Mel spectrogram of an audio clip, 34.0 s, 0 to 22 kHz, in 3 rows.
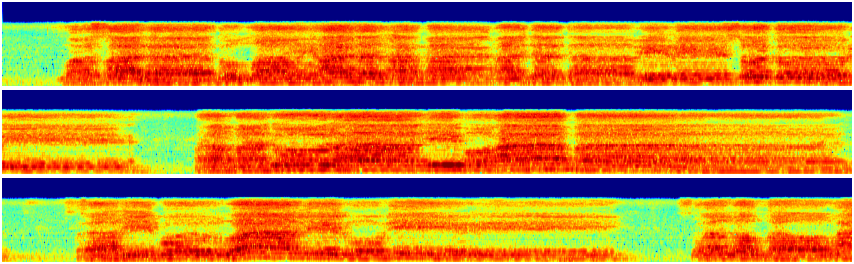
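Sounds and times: men chanting devotional verses: 0.7 - 13.3, 13.9 - 31.1, 31.7 - 34.0.

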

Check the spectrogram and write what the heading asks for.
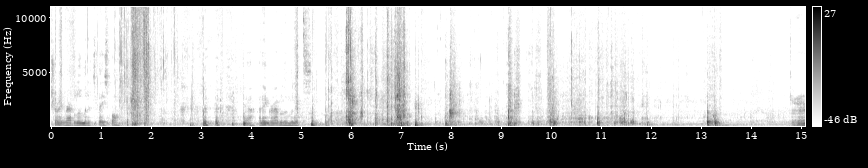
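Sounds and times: cardboard box scrapes and knocks: 9.1 - 12.2.

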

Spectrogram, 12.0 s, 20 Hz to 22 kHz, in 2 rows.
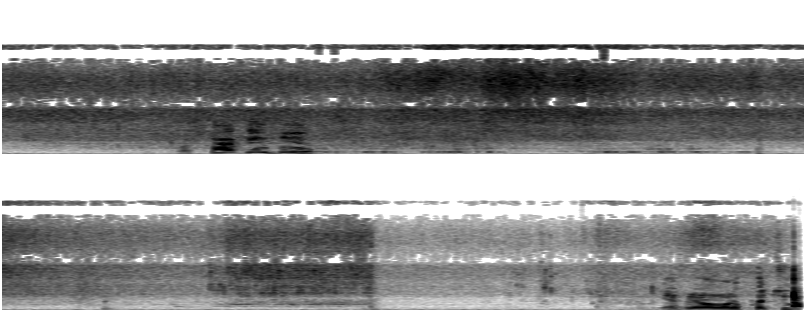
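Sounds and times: stock being poured: 0.0 - 8.8
liquid hissing in hot skillet: 0.0 - 9.6, 10.4 - 12.0.

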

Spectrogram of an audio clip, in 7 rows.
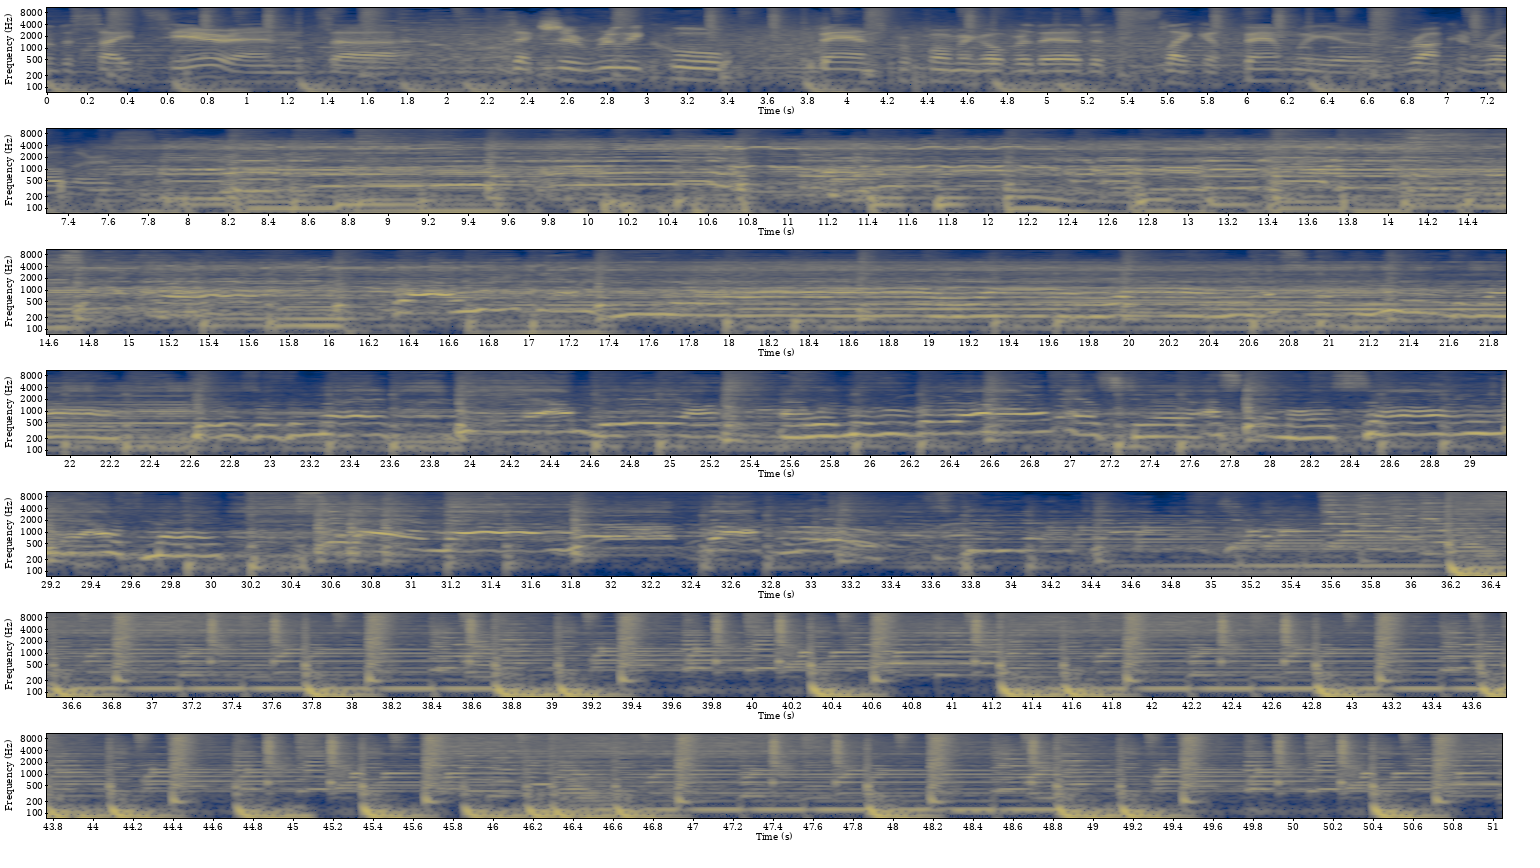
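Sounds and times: rock band playing: 0.0 - 31.9, 34.4 - 51.0
person singing lead vocal: 12.2 - 36.4.

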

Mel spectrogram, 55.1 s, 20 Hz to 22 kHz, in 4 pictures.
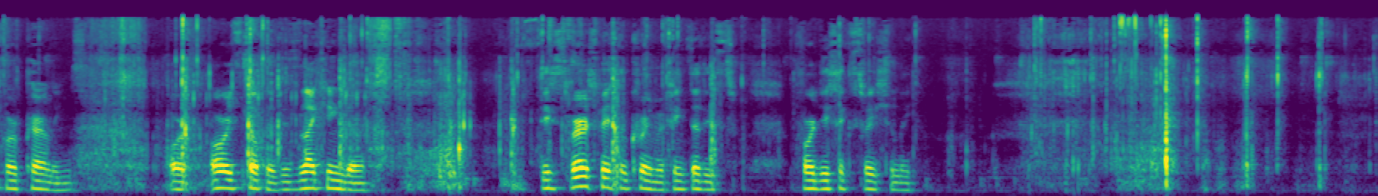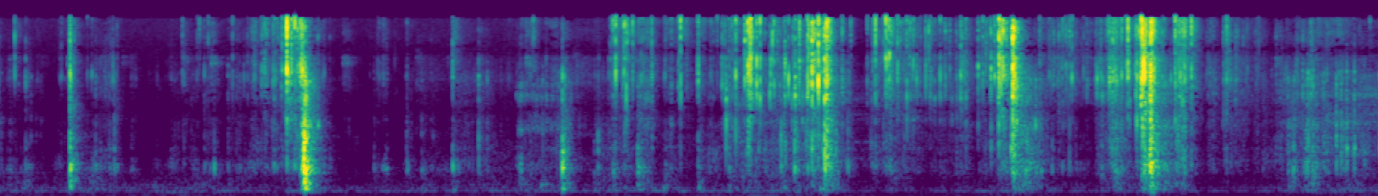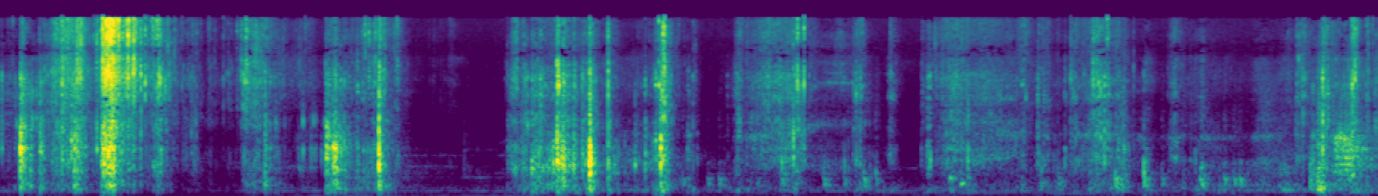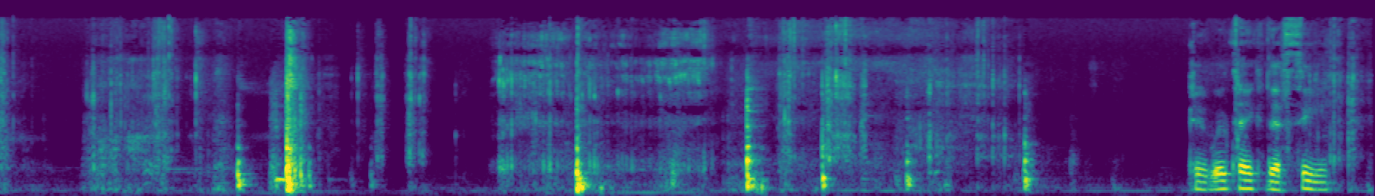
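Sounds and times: packaging tearing and crinkling: 0.8 - 7.2, 10.2 - 31.7, 32.7 - 39.4, 44.9 - 45.7, 54.4 - 55.0.

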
